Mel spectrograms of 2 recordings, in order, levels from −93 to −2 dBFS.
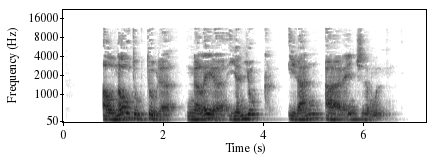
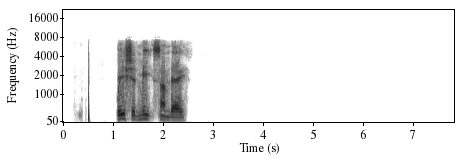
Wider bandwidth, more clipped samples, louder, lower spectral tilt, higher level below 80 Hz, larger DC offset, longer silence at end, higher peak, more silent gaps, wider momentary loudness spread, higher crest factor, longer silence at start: first, 11.5 kHz vs 7.8 kHz; neither; second, -18 LUFS vs -15 LUFS; first, -7.5 dB/octave vs -2.5 dB/octave; first, -52 dBFS vs -62 dBFS; neither; second, 0.85 s vs 5.4 s; about the same, -2 dBFS vs -2 dBFS; second, none vs 0.58-0.76 s, 0.86-1.05 s; second, 12 LU vs 19 LU; second, 16 dB vs 22 dB; first, 0.8 s vs 0.5 s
